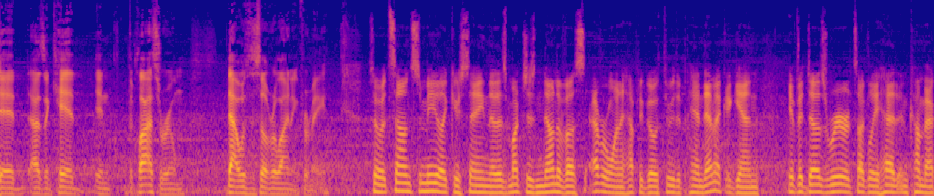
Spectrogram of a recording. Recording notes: Audio recorded on-location at the Summer NAMM Show in Nashville. Guests that he welcomed on-stage during the opening session.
